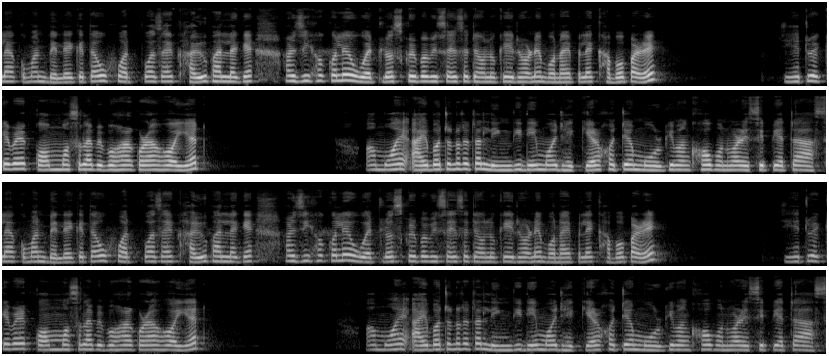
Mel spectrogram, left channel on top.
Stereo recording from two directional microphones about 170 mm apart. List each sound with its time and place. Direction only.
0.0 s speech: 10° left (ahead or behind)
7.7 s speech: 20° left (ahead or behind)
12.1 s speech: 25° left (ahead or behind)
